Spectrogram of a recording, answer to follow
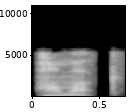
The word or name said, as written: hummock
